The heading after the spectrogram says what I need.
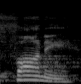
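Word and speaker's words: Fani: lives have been destroyed because of fonny f a n i fny you have to pronounce it fonny it's called Fanny you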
